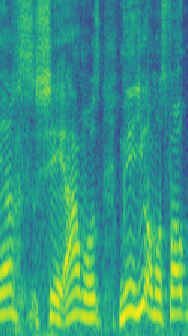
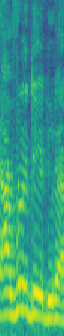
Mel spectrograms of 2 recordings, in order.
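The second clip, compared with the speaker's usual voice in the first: ordinary talk, nothing marked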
